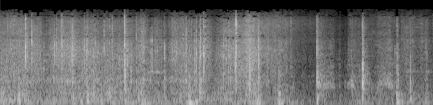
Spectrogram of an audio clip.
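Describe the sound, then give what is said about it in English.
Crinkling Bigelow tea bag wrappers, in flavors including peach, orange and spice, peppermint, ginger honey and vanilla caramel: a dense run of crisp, papery crackles and rustles with sharp snaps scattered throughout, steady and fairly loud, with no voices over it. “More Jeez. Bigelows.”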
